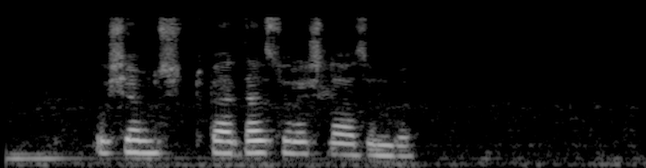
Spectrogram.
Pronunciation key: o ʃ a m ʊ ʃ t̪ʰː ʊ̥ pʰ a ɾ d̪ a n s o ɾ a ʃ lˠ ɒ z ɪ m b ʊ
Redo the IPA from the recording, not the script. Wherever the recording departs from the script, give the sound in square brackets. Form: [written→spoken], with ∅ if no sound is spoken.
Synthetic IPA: o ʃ a m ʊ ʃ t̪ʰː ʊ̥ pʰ a ɾ d̪ a n s o ɾ a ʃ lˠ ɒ z ɪ m b ʊ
